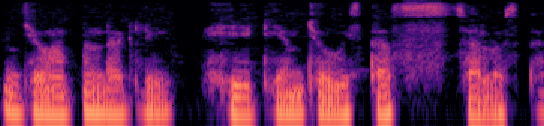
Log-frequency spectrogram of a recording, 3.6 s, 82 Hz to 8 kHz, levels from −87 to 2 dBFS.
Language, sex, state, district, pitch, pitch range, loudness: Marathi, male, Maharashtra, Dhule, 130 Hz, 125-135 Hz, -28 LUFS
